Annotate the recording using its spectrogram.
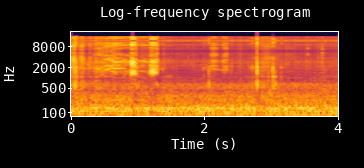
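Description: Buick LeSabre engine running hard under load, heard from inside the cabin as the car ploughs through deep snow, with snow and brush spraying and knocking against the body and windshield. A couple of short high-pitched sounds cut in about a second in.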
